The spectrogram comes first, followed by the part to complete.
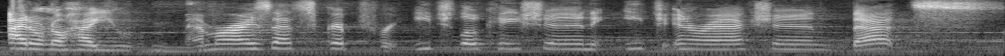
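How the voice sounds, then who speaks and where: A woman co-hosting a podcast, chatting casually in an animated way and laughing easily. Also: high voice, moderate pace, big-room sound, faint music behind. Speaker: podcast co-host. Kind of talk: casual chat.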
